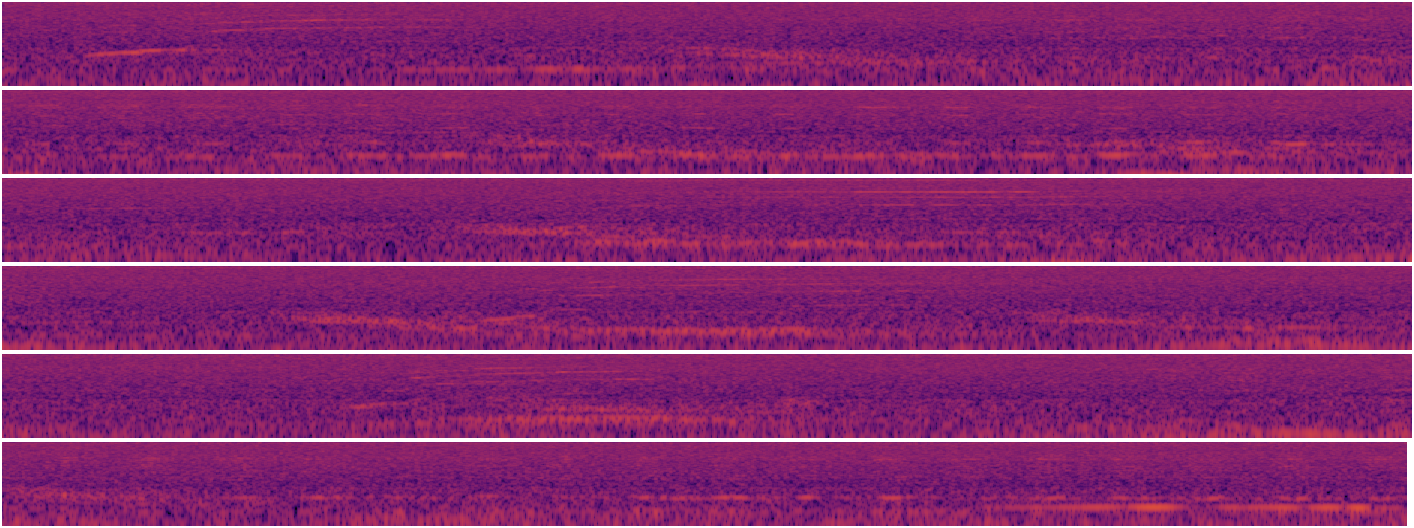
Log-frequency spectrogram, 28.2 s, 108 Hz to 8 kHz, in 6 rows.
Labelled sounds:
0.8	1.5	humpback whale, 2.0 to 3.3 kHz
11.7	13.1	humpback whale, 3.0 to 7.0 kHz
16.3	17.0	humpback whale, 2.8 to 4.2 kHz
20.4	21.0	humpback whale, 2.1 to 3.3 kHz

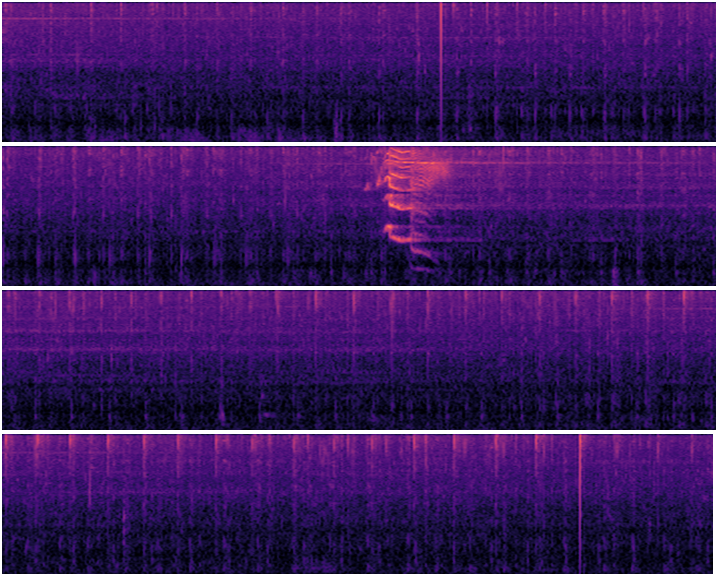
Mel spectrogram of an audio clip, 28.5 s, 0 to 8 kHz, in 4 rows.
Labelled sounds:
10.6	11.8	killer whale, southern resident, 0 to 8.0 kHz
20.7	28.5	killer whale, 1.1 to 8.0 kHz

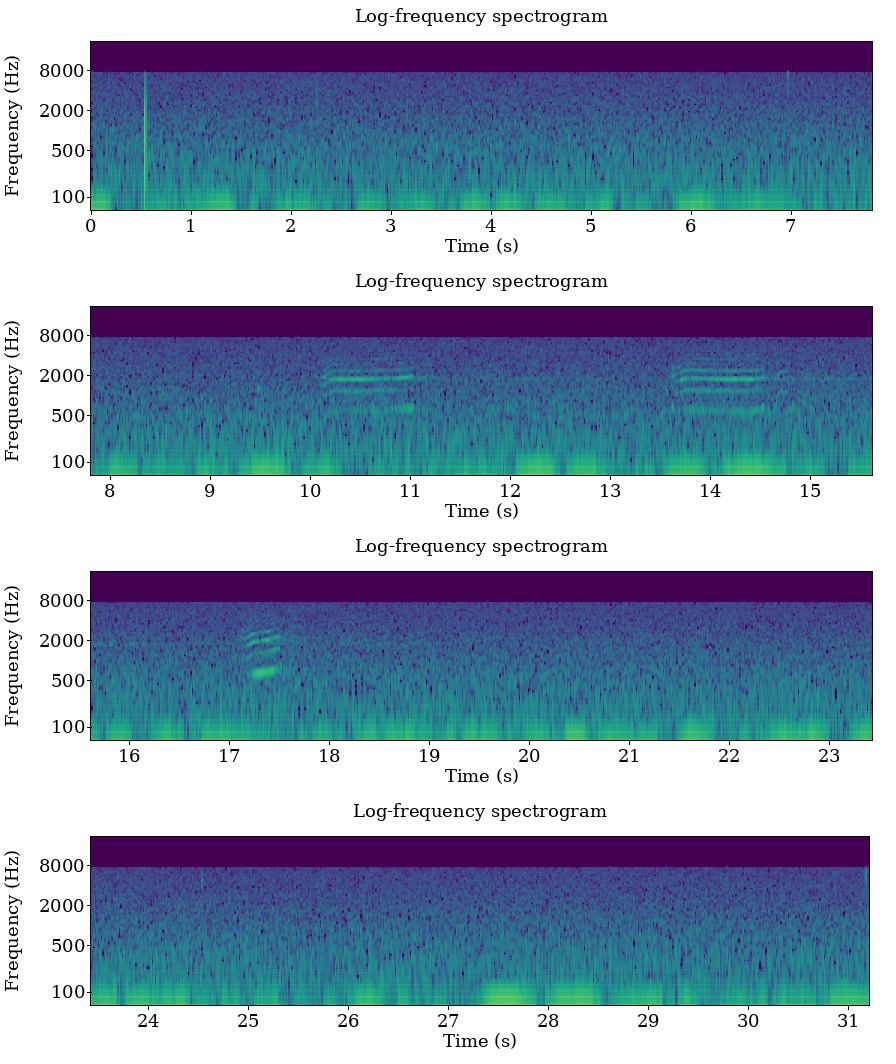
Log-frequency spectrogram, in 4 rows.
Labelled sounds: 10.0	11.2	killer whale, Bigg's (transient), AT1 transient, 0.51 to 5.1 kHz
13.6	14.7	killer whale, Bigg's (transient), AT1 transient, 0.44 to 5.1 kHz
17.1	17.6	killer whale, Bigg's (transient), AT1 transient, 0.51 to 5.8 kHz

